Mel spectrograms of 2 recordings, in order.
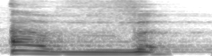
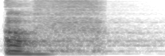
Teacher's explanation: Alpha Ypsilon is av or af, depending on what follows. If what follows is a voiced sound, then the Ypsilon becomes a V sound, av. And if a voiceless sound follows, the Ypsilon becomes a F sound, af.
